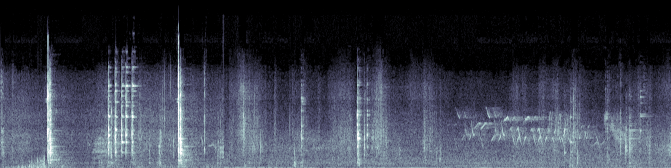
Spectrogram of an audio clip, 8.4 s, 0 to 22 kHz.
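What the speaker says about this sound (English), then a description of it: "Try to use a dodo wrench on something." A ratchet wrench clicking on large 1 5/16-inch bolts, sharp metallic clicks and clanks at uneven intervals over a low steady hum.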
